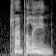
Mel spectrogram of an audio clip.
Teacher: you'll put the stress on the second part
